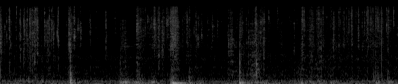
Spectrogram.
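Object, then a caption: Thin aluminium foil crumpled in the hand. A hand-sized piece of thin, crumpled aluminium foil is squeezed and crinkled between the fingers near the microphone. It makes a dense, continuous crackling and crinkling with bright high rustle and soft low thumps, punctuated by sharper, louder crunches.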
